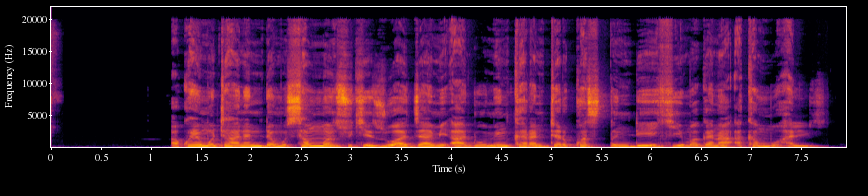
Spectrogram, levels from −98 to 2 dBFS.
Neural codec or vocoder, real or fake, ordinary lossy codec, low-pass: none; real; none; none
